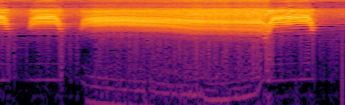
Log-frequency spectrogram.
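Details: Robust cicada discovered singing close by: a loud, shrill, high-pitched continuous drone that briefly dips and swells near the start and again after three seconds, with a faint lower hum underneath.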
